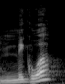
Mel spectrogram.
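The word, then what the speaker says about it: Mgła: exercises in futility by migua I believe I'm pronouncing that right it's mgla a but the L's got some kind of weird accent which I believe in Polish is pronounced like a w so hopefully got that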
